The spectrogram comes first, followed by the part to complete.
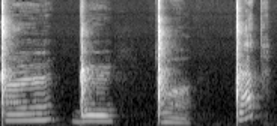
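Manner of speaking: "Un, deux, trois, quatre" counted loud, one per beat; counting the beat. Shown as a demonstration. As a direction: call out each beat. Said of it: "mon temps, c'est comme ça".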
